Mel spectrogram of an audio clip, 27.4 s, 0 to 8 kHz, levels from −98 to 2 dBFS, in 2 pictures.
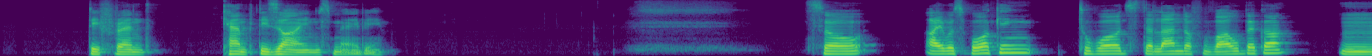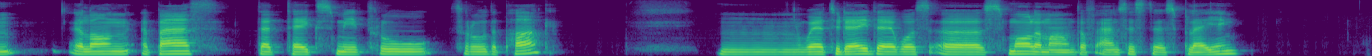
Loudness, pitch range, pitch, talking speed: -19 LUFS, 125-190 Hz, 140 Hz, 75 wpm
